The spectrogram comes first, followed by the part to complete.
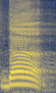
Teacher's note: الف مدہ ہے، اس کو 1 الف کے برابر کھینچیں گے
